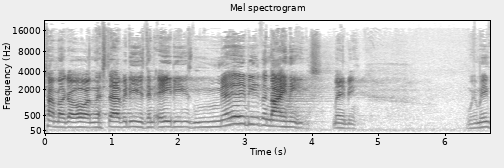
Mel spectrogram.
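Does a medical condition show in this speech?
Yes: deafness; cannot hear; uses sign language, relies on seeing audience responses.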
